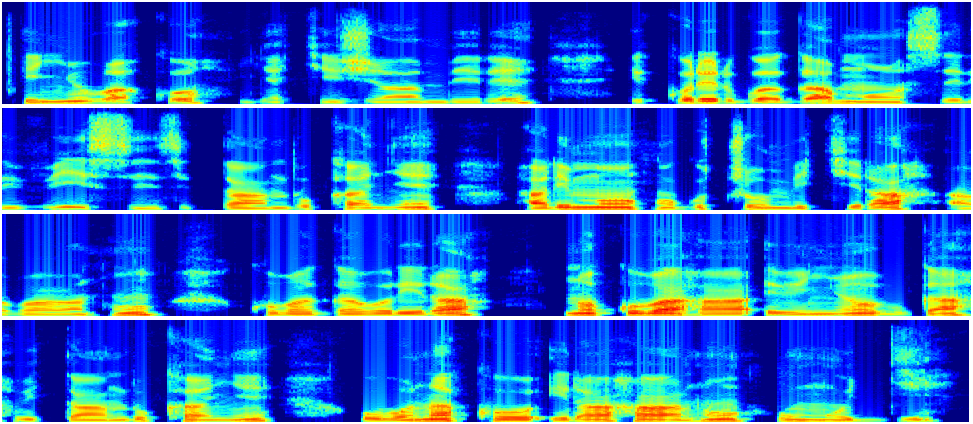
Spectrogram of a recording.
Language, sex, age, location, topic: Kinyarwanda, male, 25-35, Musanze, finance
